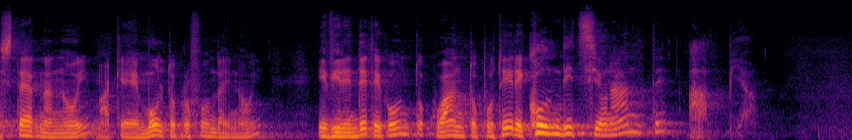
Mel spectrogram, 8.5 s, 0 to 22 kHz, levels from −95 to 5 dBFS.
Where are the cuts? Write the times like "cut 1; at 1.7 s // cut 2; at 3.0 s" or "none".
none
